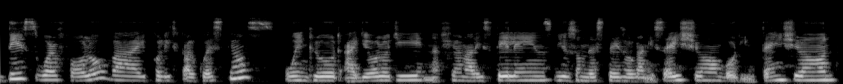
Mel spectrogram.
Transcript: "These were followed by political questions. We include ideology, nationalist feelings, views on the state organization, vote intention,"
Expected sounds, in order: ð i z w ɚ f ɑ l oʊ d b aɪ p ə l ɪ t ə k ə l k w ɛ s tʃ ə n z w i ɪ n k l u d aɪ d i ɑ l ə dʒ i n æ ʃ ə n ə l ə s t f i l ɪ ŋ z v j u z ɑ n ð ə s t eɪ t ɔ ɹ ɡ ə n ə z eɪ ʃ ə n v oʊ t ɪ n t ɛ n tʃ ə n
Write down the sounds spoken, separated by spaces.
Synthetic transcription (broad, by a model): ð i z w ɚ f ɑ l oʊ d b aɪ p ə l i t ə k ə l k w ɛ s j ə n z w i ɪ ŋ k l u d aɪ d i ɑ l ə dʒ i n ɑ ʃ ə n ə l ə s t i l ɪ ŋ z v j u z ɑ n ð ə s t eɪ t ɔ ɹ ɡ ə n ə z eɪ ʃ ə n b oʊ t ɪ n t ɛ n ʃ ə n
